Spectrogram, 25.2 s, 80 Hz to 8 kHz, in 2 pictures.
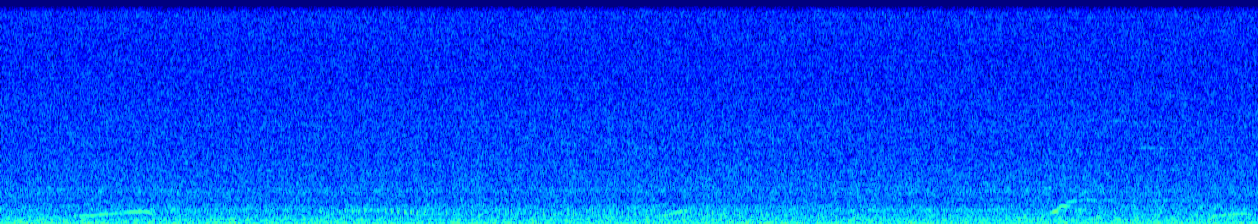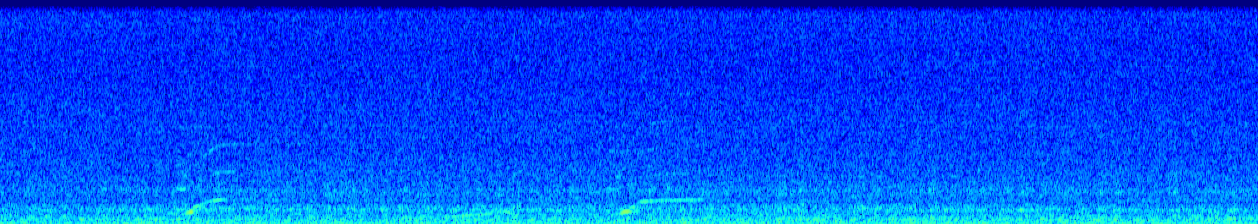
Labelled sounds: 14.6	15.0	humpback whale, 0.80 to 3.0 kHz
18.9	19.6	humpback whale, 0.83 to 1.0 kHz

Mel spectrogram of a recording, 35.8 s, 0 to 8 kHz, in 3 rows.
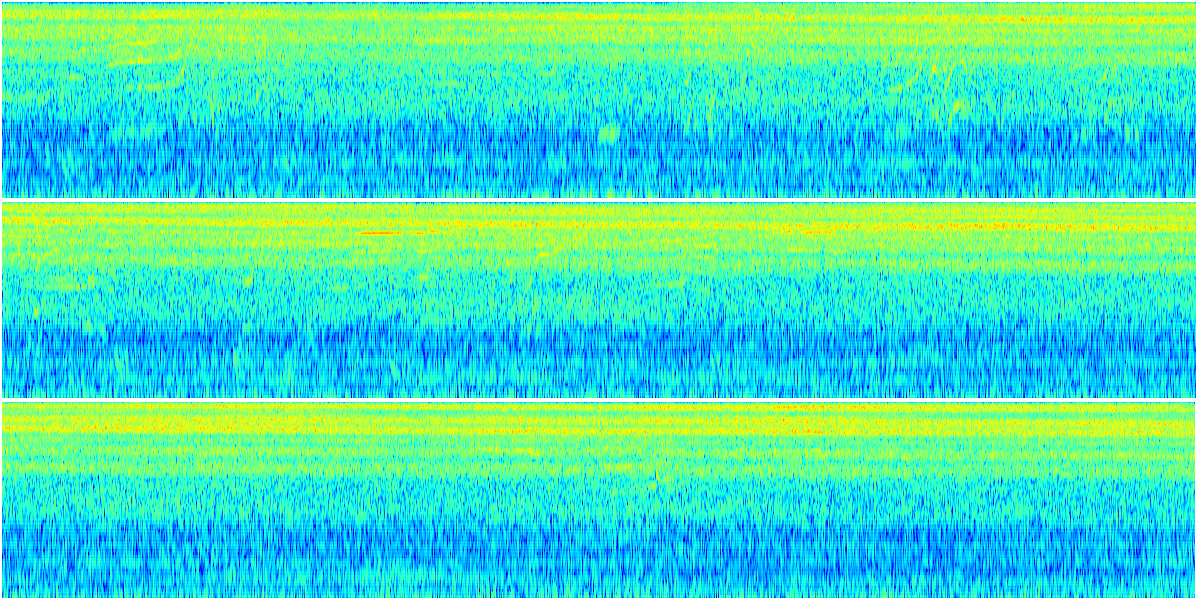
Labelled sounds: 0.9	2.0	killer whale, southern resident, 1.0 to 5.1 kHz
8.8	9.7	killer whale, southern resident, 1.0 to 3.1 kHz
10.7	11.3	killer whale, southern resident, 0.96 to 2.8 kHz
11.9	13.0	killer whale, southern resident, 0.65 to 5.5 kHz
15.1	16.4	killer whale, southern resident, 2.0 to 5.0 kHz
17.1	17.5	killer whale, southern resident, 1.0 to 3.7 kHz
29.9	30.6	killer whale, southern resident, 0.94 to 3.9 kHz

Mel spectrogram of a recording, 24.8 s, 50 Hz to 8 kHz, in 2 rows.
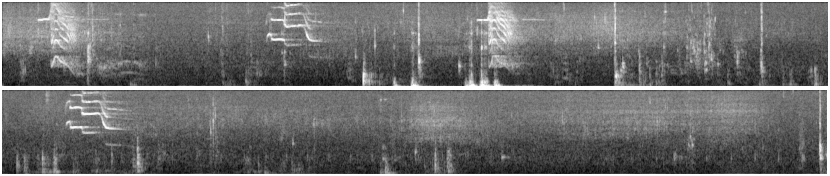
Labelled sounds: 0.5	1.2	killer whale, southern Alaska resident, 0.23 to 8.0 kHz
3.9	5.0	killer whale, southern Alaska resident, 0.51 to 8.0 kHz
7.0	8.2	killer whale, southern Alaska resident, 0.41 to 8.0 kHz
13.3	14.3	killer whale, southern Alaska resident, 0.69 to 8.0 kHz

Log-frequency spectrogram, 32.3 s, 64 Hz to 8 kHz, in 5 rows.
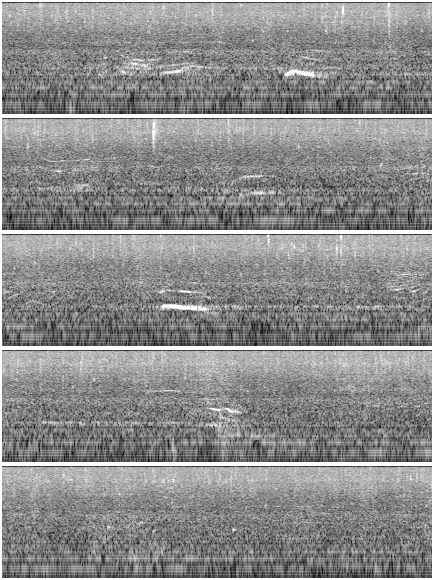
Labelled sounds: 7.0	7.3	humpback whale, 1.2 to 1.5 kHz
18.8	19.1	humpback whale, 1.3 to 1.5 kHz
21.6	22.1	humpback whale, 1.2 to 1.4 kHz

